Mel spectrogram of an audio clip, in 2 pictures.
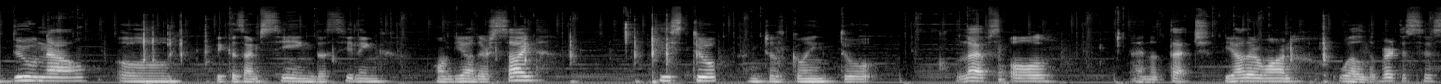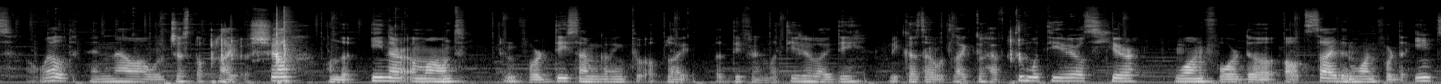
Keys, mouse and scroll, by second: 1.4 t, 6.5 alt+q, 7.0 alt+middle click, 7.1 click, 7.5 click, 9.6 click, 11.1 click, 12.0 click, 12.2 click, 12.6 click, 13.1 ctrl+a, 14.9 click, 15.6 click, 16.2-17.1 typing, 17.1 Return, 17.5 click.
